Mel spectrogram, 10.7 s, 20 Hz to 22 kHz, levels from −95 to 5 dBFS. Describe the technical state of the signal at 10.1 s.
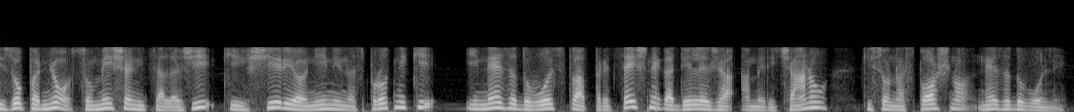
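At 10.1 s you're hearing the Bluetooth CVSD headset codec, present across the whole clip. It codes one up-or-down bit per sample with an adaptive step, which fits a 64 kbps link. Nothing above 4 kHz survives, s sounds come out scratchy, and a granular hiss sits underneath.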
